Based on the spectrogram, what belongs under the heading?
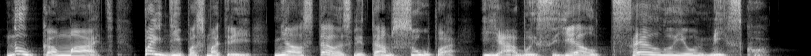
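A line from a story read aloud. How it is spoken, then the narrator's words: Loud laughing shout. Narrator (Russian): все еще смеясь, он крикнул ей, словно она была глухая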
